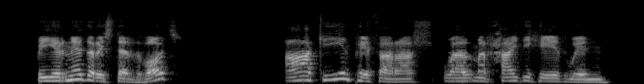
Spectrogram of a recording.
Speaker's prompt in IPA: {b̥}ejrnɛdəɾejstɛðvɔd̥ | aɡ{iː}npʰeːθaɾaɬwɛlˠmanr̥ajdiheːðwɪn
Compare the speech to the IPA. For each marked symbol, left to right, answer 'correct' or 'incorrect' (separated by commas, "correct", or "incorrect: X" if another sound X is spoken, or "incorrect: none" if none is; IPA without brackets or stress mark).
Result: correct, correct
